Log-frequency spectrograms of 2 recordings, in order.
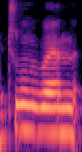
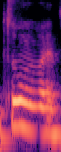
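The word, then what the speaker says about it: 中文: You're supposed to say Junwen, and instead of Junwen, they said Zunwen.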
